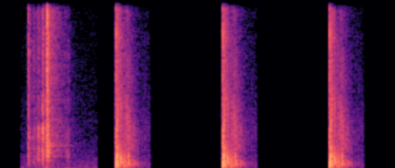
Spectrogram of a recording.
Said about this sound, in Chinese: 行云流水，连续的一阵枪声后，程亮很满意的放下枪，不用看。他都知道，这肯定是十环。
